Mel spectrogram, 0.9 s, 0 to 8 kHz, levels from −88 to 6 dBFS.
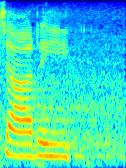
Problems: constant background noise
